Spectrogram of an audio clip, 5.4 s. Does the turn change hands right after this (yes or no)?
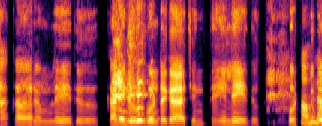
no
